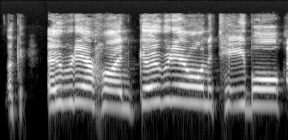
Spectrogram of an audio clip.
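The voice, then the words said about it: Heavy nasal, deeper Maryland accent. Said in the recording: “people who live in Essex ... they have the really, it's like hard care ... a Maryland accent ... that other kind of nasal, deeper, over there ... that's a tough one to do. You got it, girl.”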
